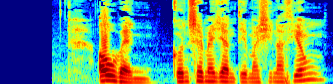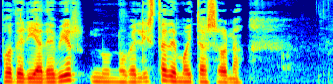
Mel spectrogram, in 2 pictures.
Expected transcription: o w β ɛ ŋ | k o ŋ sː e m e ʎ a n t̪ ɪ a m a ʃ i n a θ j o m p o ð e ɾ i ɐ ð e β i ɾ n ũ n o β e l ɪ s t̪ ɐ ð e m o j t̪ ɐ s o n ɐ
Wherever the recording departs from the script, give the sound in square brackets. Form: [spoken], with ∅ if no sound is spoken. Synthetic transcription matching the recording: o w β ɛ ŋ | k o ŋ [s] e m e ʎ a n t̪ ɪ [i] m a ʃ i n a θ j o [ŋ] p o ð e ɾ i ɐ ð e β i ɾ n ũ n o β e l [i] s t̪ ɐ ð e m o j t̪ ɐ s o n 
